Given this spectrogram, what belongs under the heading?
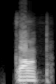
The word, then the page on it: gawp: American English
